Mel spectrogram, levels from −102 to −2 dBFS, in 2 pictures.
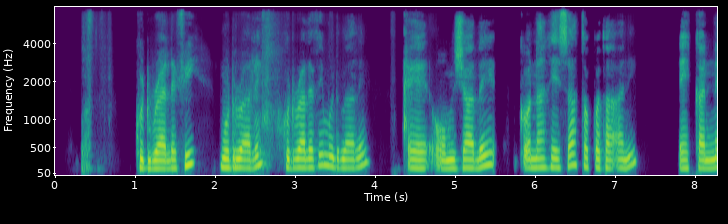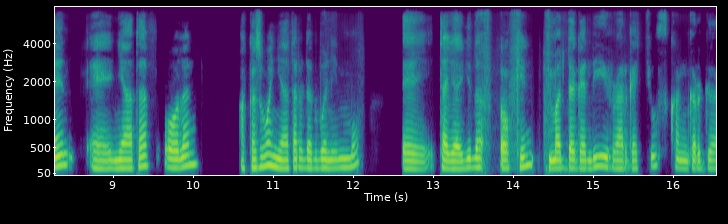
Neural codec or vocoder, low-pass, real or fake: codec, 16 kHz, 1 kbps, X-Codec, WavLM features, trained on Multilingual LibriSpeech; 7.2 kHz; fake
